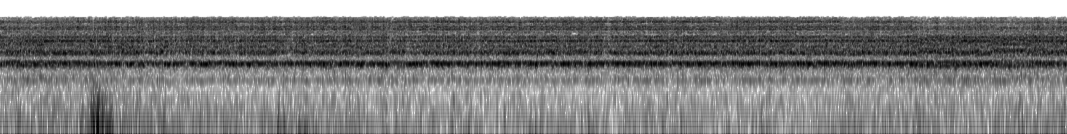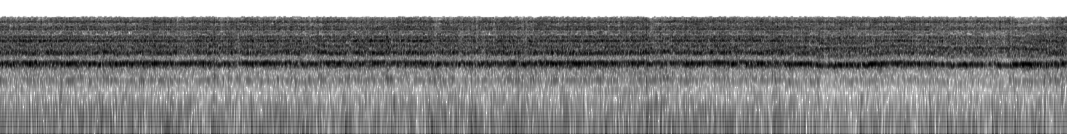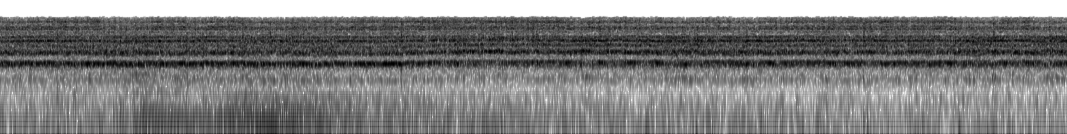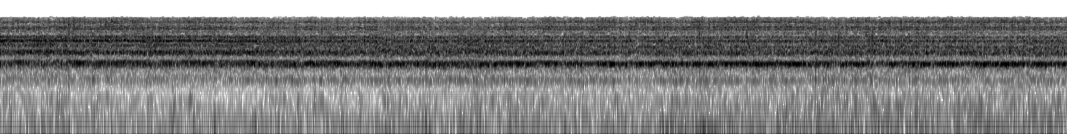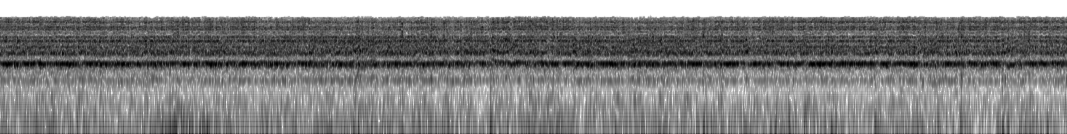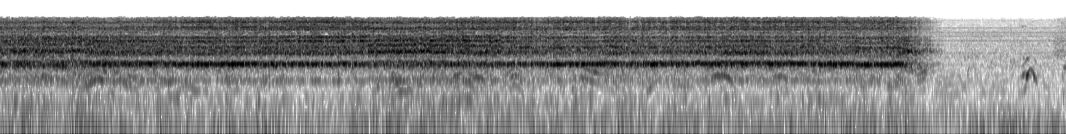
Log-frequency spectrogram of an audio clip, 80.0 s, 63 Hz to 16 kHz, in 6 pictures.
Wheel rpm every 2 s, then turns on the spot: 150, 150, 150, 150, 150, 150, 150, 150, 150, 150, 150, 150, 150, 150, 150, 150, 160, 160, 160, 160, 160, 150, 150, 150, 150, 150, 150, 150, 150, 150, 150, 150, 150, 150, 150, 150, 150, 150, 140, 10.
none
